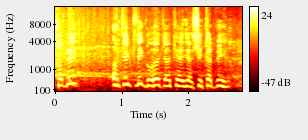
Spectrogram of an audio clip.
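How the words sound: It is said in a tearful, crying voice. "भैया ऐसे मत रोइए"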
